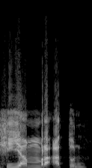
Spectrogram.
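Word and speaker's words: هي امرأة: যে লেখা আছে দেখেন ইমরাতুন শব্দের আগে অন্য শব্দ হলে আলিফটি শুধু লেখায় আসে উচ্চারণে আসে না বুঝাতে পেরেছি যেমন দেখেন হিয়ামরাতুন উচ্চারণ হবে হিয়াম রাতুন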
